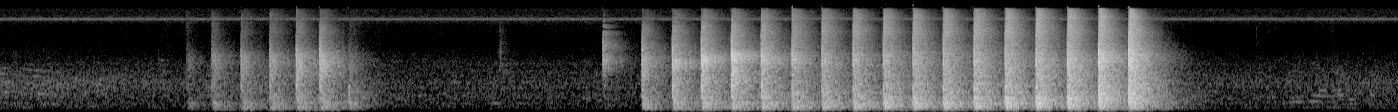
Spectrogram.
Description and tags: FX - golpes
